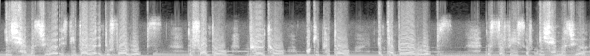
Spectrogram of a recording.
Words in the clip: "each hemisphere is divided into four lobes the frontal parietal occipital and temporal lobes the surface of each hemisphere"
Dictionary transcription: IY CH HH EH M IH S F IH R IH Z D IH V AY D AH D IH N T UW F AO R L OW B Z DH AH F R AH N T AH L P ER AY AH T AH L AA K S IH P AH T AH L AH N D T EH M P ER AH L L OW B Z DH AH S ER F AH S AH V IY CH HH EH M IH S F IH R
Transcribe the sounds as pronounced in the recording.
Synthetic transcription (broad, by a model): IY CH HH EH M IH S F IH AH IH S D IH V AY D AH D IH N T UW F AO R OW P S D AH F R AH N T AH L P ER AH T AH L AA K IH P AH T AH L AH N T EH M P ER AH L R OW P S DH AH S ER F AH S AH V IY CH HH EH M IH S F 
